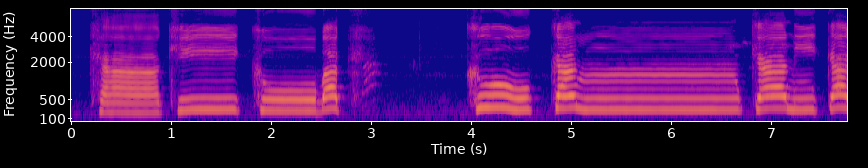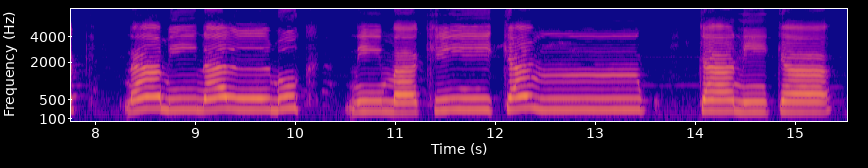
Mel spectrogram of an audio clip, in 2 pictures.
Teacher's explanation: Kaf itu bukan huruf qalqalah, jadi nggak boleh dipantulkan teman-teman. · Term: huruf kaf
